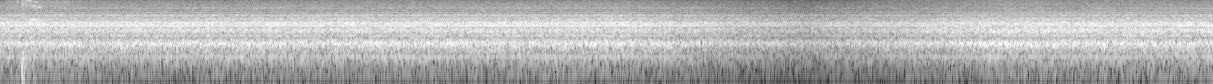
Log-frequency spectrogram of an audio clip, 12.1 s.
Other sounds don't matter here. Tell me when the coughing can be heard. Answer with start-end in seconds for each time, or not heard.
0.1-0.8.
